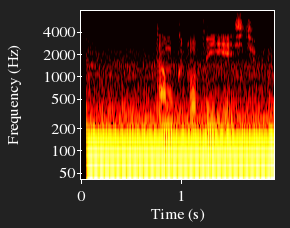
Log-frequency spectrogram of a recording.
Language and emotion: Russian, neutral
